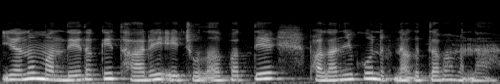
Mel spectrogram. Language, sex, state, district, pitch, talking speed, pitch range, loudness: Garo, female, Meghalaya, West Garo Hills, 210 Hz, 120 wpm, 195-250 Hz, -15 LUFS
